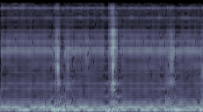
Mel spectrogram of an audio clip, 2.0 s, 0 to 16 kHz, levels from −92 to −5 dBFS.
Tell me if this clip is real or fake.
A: fake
